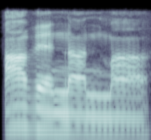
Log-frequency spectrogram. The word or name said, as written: Ahvenanmaa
